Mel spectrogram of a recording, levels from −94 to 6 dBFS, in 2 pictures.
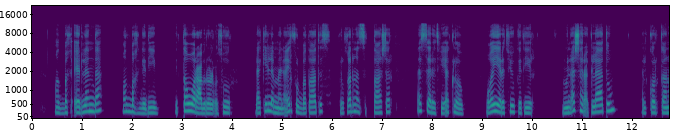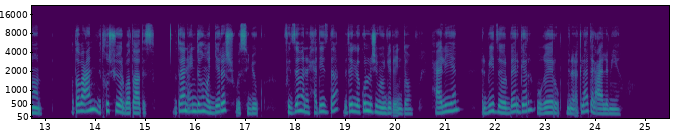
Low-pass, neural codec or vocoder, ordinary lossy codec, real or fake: none; none; none; real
